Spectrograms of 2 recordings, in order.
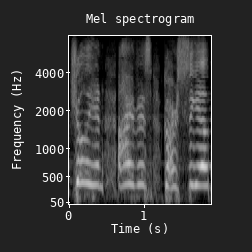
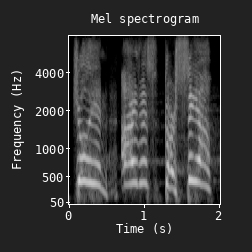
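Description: First: High, slow drawn-out full-name call; mom calling full name. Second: High, loud, slow drawn-out full-name call; mom yelling full name. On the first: Mom summoning her son, high drawn-out call. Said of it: "as soon as I heard". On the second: Mom calling her son across the lunchroom, loud slow yell. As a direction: bellow his full name like an angry mom. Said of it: "I hear this". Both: Retold or imitated.

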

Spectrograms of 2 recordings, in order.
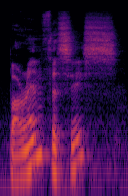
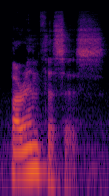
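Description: First: Paréntesis con final is; singular inglés. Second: Paréntesis con final es; plural inglés. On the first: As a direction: di paréntesis terminando en is. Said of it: "Si algo termina con is". (paréntesis singular en inglés) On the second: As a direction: di paréntesis terminando en es. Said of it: "lo voy a pasar a es". (paréntesis plural en inglés) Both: Shown as a demonstration.

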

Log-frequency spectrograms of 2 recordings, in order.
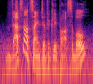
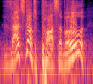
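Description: First: Said in the usual way. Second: Loud, drawn-out outburst of disbelief; stunned, emphatic exclamation; alarmed disbelief. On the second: A narrator's reading. Disbelieving thoughts escalate into panic.

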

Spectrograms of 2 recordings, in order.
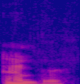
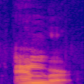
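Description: First: Said in the usual way. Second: High, loud urgent yell; shouting a name. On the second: Real, not acted. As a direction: yell for the dog in alarm. Yells dog's name urgently.

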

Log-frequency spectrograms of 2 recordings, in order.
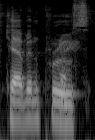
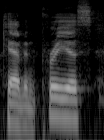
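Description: First: "Pruse" as one syllable with a long oo; the corrected one-syllable "Pruse"; corrected name pronunciation. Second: "Prius" in two syllables, like the car; the wrong two-syllable "Prius"; mispronounced name. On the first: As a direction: say "Pruse" to rhyme with goose. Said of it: "it's not Kevin Prius". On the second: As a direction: say "Prius" as PREE-us, with an extra syllable. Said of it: "I will never say that again". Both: Shown as a demonstration.

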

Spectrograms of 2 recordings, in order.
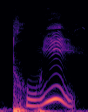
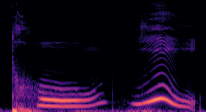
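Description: First: Said in the usual way. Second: Two long syllables; slow model for learners; slow demonstration. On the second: Shown as a demonstration. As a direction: stretch out both tones. Teacher repeats phrase slowly.

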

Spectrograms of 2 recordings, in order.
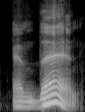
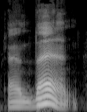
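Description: Both takes have the same delivery.

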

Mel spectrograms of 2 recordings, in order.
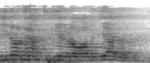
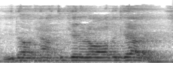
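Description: First: Louder, quicker, higher call to the neighbor; said to your neighbor. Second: Said in the usual way. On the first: Shown as a demonstration. Preacher has the church tell a neighbor, a louder call. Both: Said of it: "Look at your neighbor and say".

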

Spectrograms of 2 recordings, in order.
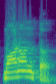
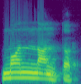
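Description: First: মনন্তর as monontor, one short n; single-n monontor for মনন্তর; common mispronunciation. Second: মন্বন্তর as monnontor with a held double n; careful mon-nontor for মন্বন্তর; correct pronunciation. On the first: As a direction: say মনন্তর quickly with no double n. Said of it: "আমরা অনেকে উচ্চারণ করি". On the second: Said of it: "তাহলে সঠিক উচ্চারণ হবে". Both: Shown as a demonstration.

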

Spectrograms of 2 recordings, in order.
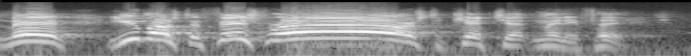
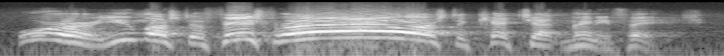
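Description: First: High, loud, slow astonishment; amazed shout. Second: High, loud, slow wonder; amazed stranger. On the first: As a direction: shout in wonder at the catch. Stranger amazed at catch. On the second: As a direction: marvel at the huge catch. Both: Retold or imitated.

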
